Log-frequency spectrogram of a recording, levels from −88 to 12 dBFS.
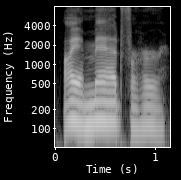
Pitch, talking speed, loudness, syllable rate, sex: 115 Hz, 260 wpm, -17 LUFS, 5.2 syllables/s, male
